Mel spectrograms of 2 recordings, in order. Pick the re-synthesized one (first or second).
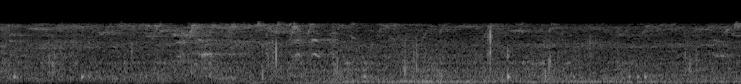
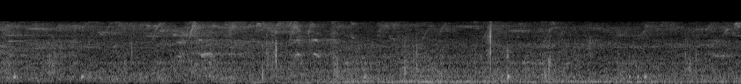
second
